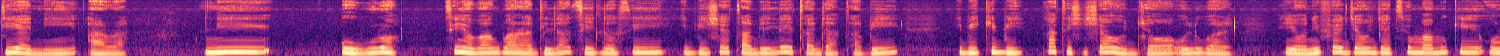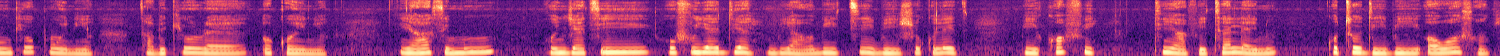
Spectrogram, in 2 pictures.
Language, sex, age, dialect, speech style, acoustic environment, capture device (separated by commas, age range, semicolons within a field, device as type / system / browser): Yoruba, female, 25-34, Nigeria - Ibadan, relaxed, nature, mobile / macOS / Safari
